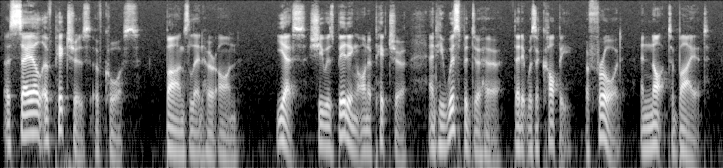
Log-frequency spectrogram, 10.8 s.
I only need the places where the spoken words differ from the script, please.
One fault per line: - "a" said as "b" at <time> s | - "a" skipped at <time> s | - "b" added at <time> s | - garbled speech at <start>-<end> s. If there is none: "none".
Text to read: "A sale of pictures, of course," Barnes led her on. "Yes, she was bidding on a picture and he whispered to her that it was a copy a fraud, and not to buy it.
none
